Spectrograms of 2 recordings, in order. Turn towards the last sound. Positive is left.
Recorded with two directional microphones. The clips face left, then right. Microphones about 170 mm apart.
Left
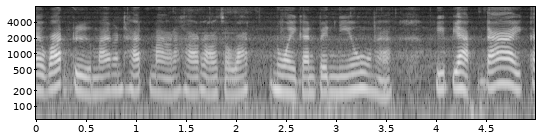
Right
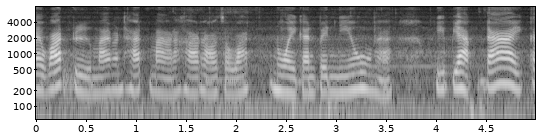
turn(degrees=20)  # may be behind; listen again after turning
